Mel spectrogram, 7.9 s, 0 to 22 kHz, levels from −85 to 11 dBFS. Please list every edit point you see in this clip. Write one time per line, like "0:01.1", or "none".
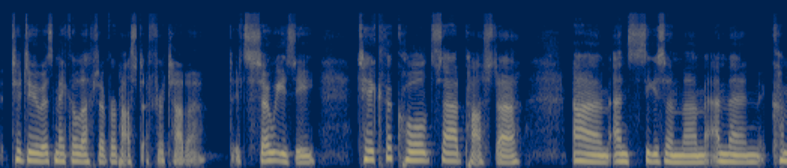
0:02.3
0:05.7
